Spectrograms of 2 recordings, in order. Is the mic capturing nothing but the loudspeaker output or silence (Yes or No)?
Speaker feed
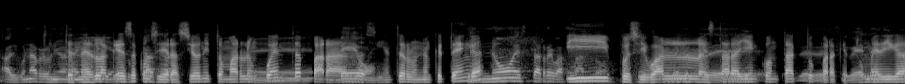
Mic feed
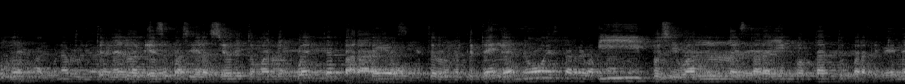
Yes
